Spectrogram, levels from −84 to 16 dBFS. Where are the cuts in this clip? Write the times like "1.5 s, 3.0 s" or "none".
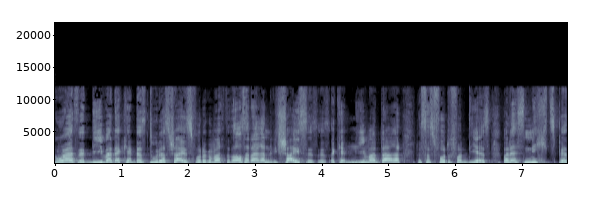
none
